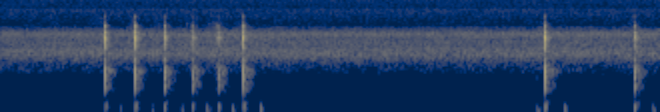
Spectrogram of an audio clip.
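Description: Computer mouse button clicking: a quick run of about six clicks half a second in, then a few more clicks near the end.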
